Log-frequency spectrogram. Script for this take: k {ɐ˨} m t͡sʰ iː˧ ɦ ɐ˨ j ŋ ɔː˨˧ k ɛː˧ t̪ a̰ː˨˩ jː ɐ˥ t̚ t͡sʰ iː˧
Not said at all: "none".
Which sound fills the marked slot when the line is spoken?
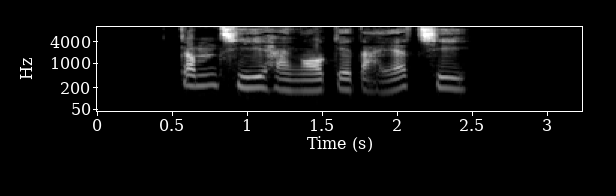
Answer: ɐ˥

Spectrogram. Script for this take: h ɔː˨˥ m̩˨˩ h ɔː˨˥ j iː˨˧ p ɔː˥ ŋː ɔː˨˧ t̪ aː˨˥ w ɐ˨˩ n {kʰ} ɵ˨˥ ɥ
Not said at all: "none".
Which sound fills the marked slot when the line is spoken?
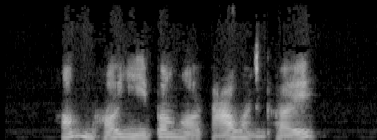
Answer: kʰ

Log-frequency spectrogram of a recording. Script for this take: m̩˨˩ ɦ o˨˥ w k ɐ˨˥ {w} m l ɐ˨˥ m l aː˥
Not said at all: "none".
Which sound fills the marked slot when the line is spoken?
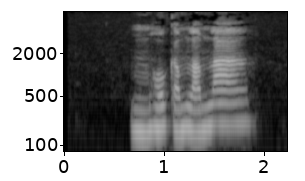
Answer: none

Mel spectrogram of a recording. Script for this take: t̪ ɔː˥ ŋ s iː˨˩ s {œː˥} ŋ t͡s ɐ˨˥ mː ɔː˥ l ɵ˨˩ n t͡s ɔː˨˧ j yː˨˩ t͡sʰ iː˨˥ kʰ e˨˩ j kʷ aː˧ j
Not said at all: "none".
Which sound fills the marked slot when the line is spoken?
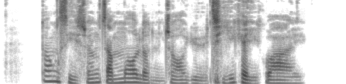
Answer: œː˨˥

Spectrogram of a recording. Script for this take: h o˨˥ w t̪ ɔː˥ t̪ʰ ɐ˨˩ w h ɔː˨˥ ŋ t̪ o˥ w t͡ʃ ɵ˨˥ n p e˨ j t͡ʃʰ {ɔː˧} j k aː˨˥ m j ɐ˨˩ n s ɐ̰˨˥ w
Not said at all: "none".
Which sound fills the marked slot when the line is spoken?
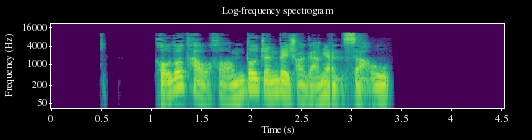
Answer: ɔː˨˩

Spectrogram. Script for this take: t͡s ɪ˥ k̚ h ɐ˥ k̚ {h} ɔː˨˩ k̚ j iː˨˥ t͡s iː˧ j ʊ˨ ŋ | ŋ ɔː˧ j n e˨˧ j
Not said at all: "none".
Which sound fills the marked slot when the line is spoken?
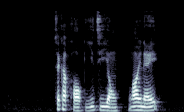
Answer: h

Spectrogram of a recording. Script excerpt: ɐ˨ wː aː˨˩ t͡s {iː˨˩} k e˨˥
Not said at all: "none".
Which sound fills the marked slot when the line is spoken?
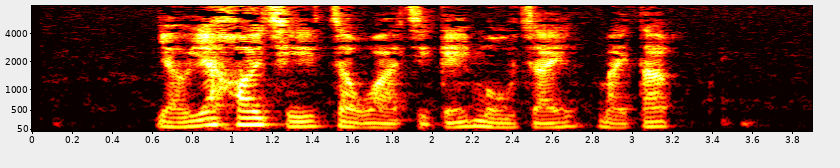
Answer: iː˨˩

